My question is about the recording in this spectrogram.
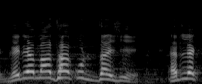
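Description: A man speaking in Gujarati, telling a story in a lively storytelling voice, with a brief pause about one and a half seconds in.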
